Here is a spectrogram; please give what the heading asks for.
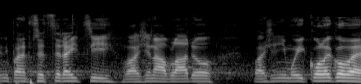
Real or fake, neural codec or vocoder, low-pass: real; none; 10.8 kHz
